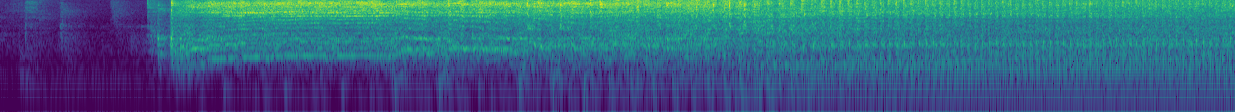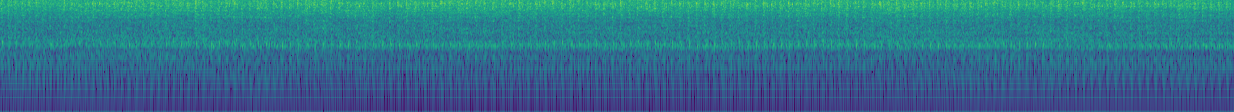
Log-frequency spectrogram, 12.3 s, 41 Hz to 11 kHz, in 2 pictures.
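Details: John Deere GT225 lawn tractor, first start after fixing a not-running issue; quiet, then catches under a second in and settles into a steady, even single-cylinder run with no stumbling; normal start and idle.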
